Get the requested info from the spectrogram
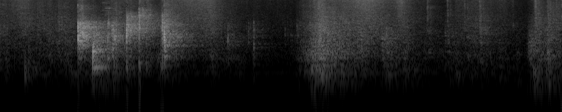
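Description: Red hard-shell equipment cases being handled: a quick cluster of knocks and clatter about a second in, then a rustle of plastic sheeting a couple of seconds later.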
